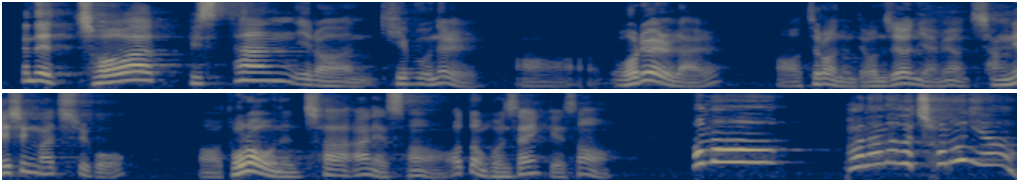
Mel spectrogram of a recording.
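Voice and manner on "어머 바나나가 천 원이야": mock delighted, excited surprise, higher and louder. Retelling what an elder said in the car: imitating excited surprise. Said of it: "노트북을 사서 그 언박싱 했을 때 그 톤으로".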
